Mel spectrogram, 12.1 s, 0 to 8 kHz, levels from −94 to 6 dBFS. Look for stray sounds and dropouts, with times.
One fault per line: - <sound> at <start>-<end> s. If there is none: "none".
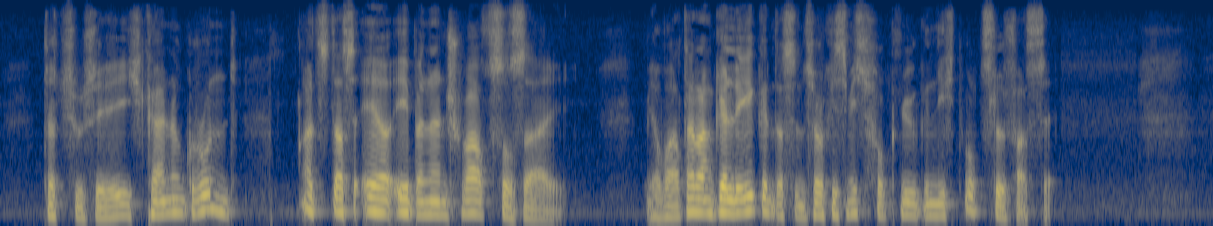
none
